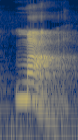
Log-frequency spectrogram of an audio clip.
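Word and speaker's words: 骂: But if you pronounce with a high falling tone, ma, it means scold.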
